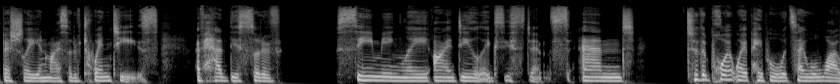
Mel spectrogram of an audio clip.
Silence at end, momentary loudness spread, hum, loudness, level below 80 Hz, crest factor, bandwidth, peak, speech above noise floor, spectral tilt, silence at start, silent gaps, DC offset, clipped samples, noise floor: 0 s; 7 LU; none; -20 LUFS; -60 dBFS; 16 dB; 17 kHz; -4 dBFS; 37 dB; -4 dB/octave; 0.05 s; none; under 0.1%; under 0.1%; -57 dBFS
